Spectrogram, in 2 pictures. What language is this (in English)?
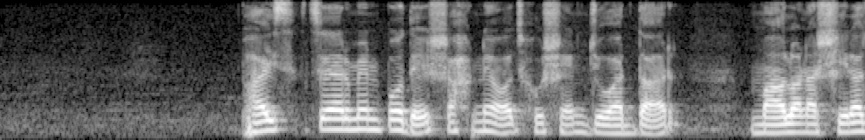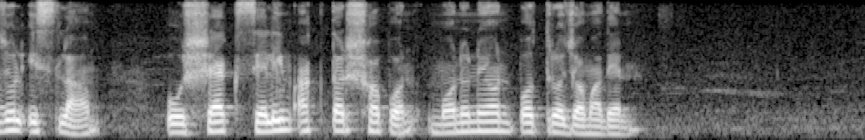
Bangla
